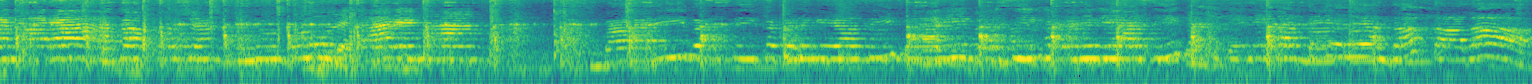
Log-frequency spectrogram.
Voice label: Punjabi

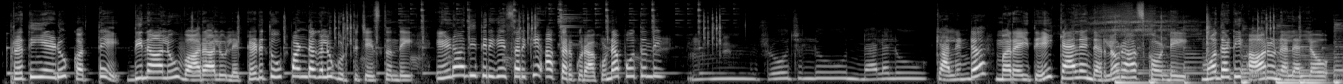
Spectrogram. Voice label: Exclusive Breastfeeding Telugu, Audio Spot; poshan

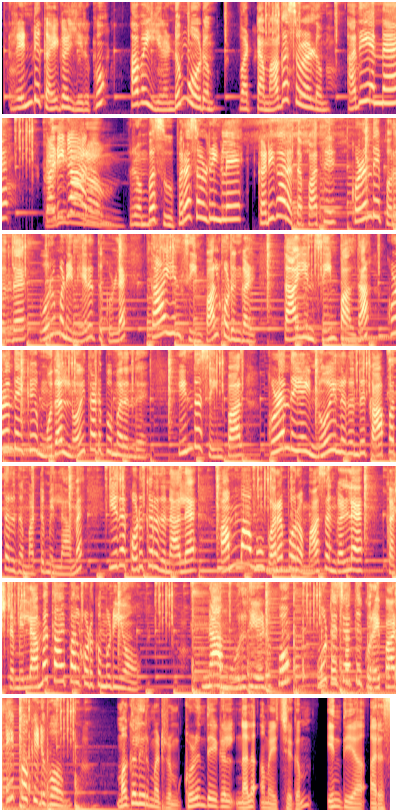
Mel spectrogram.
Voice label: Early Breastfeeding Tamil, Audio Spot; poshan

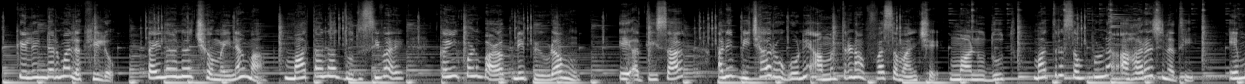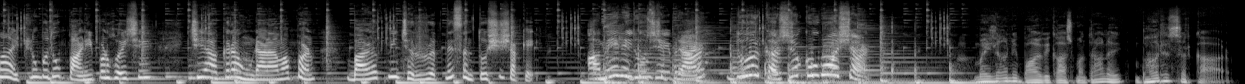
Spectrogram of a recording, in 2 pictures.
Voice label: Exclusive Breastfeeding Gujarati, Audio Spot; poshan

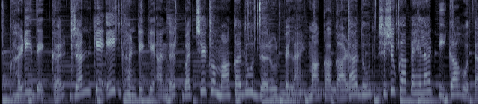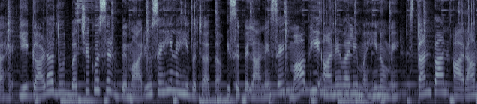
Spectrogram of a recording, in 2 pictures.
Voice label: Early Breastfeeding Hindi, Audio Spot; poshan

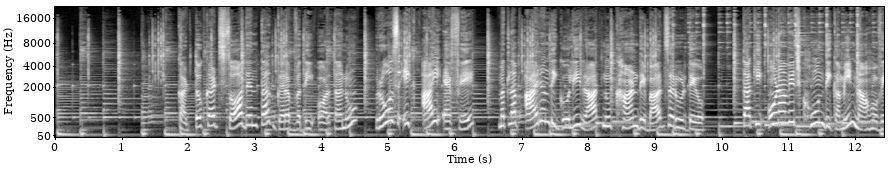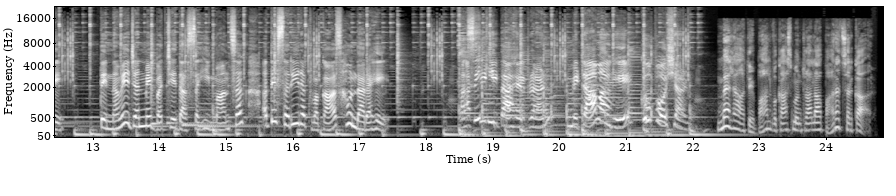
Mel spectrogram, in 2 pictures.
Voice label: Maternal IFA Punjabi, Audio Spot; poshan

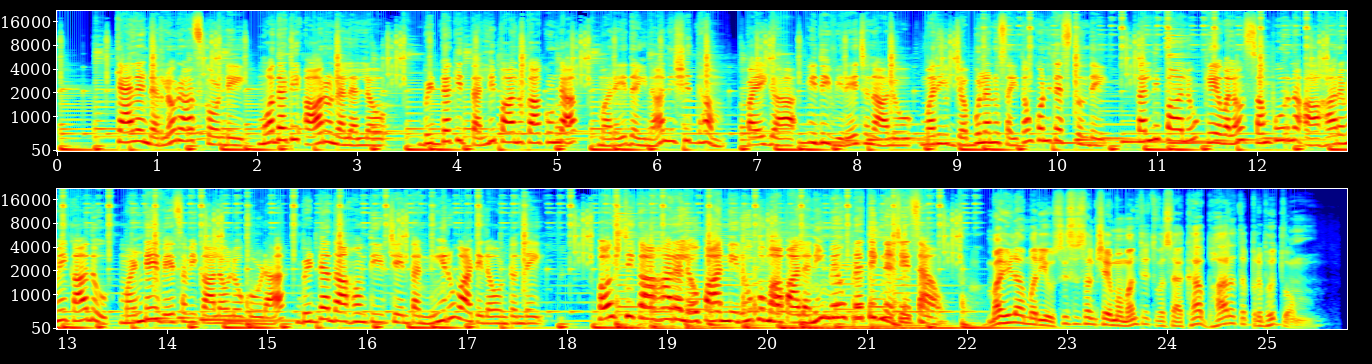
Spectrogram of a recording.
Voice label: Exclusive Breastfeeding Telugu, Audio Spot; poshan

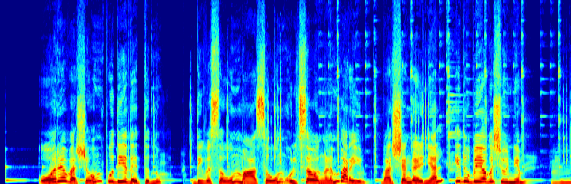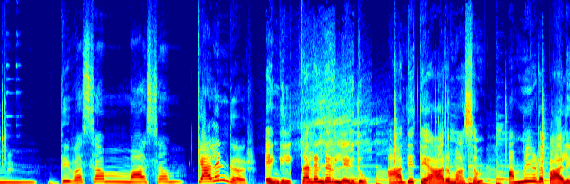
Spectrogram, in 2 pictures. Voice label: Exclusive Breastfeeding Malayalam, Audio Spot; poshan

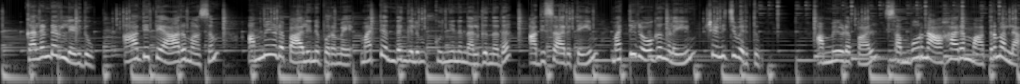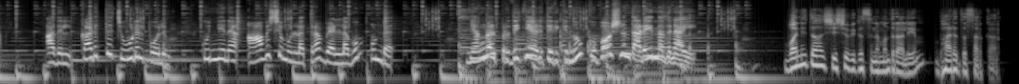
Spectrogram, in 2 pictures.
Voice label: Exclusive Breastfeeding Malayalam, Audio Spot; poshan

